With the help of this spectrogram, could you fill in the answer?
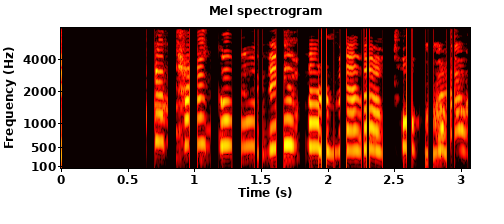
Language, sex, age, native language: Icelandic, other, 18-19, Icelandic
